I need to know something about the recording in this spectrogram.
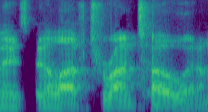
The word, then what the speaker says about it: Toronto: of this canadian accent the toronto accent is to not pronounce the second t there can be some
